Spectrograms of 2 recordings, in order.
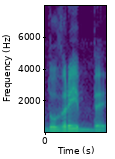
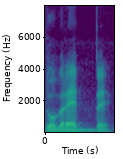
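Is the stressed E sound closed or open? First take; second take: closed; open. First: The stressed E is a closed vowel. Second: The stressed E is an open vowel. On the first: This is how people from Rome say it. The speaker calls it wrong. "Dicono dovrebbe" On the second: This is the standard pronunciation. The speaker calls it right. "invece di dovrebbe, con la E aperta"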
